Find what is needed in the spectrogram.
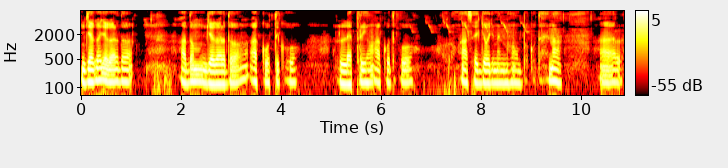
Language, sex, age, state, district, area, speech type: Santali, male, 18-30, Jharkhand, Pakur, rural, spontaneous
